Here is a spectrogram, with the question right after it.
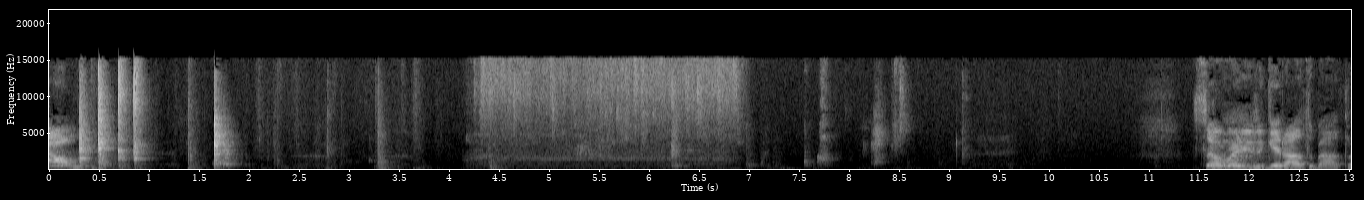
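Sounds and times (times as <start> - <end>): tap water running into basin: 4.2 - 7.0.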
